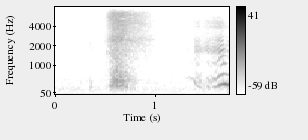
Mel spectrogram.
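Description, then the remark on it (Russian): A boy sniffles sharply, then lets out a brief, wavering, tearful whimper over a phone line after falling onto his back and head, all sounding thin and tinny, fairly quiet with no talking. “Ладно, не плачь, ты сейчас себя как”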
